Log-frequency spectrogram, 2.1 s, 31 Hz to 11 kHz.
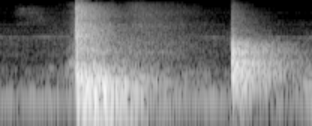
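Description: Two sharp impacts of a golf 7 iron striking the ball about a second apart, each a loud crisp crack with a short ringing decay, close by on a driving range.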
